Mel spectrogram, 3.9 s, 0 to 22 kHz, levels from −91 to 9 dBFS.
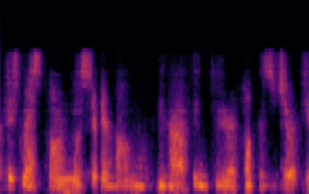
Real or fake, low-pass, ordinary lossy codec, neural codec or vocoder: fake; 7.2 kHz; AAC, 32 kbps; codec, 44.1 kHz, 0.9 kbps, DAC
